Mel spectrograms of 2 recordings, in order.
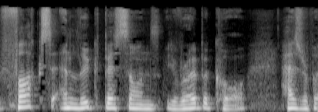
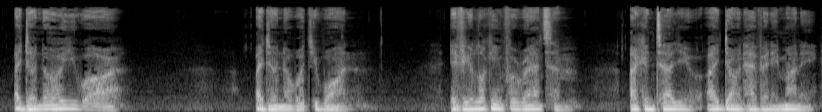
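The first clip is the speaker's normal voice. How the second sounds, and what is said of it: Liam Neeson impression. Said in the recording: “I'm gonna do an impression, ladies and gentlemen. An impression. ... That was Liam Neeson, by the way”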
